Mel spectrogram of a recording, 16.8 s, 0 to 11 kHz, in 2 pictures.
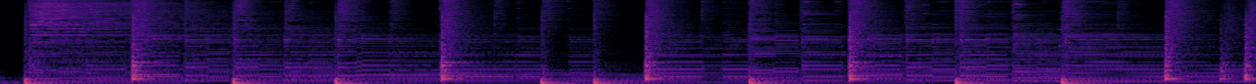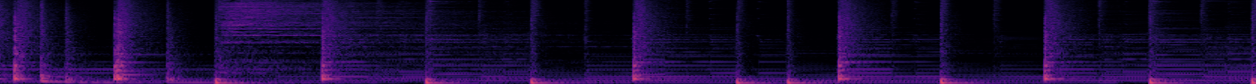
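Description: Multitrack playback of a recorded drum kit (kick, snare, hi-hat and cymbals) playing a steady beat at 87 beats per minute, with direct-input acoustic guitar chords and a single-note riff underneath.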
